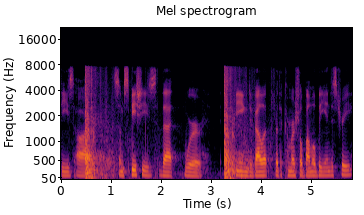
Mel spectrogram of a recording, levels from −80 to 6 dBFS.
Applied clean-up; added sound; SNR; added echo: none; Gunshot, gunfire; 4 dB; none.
